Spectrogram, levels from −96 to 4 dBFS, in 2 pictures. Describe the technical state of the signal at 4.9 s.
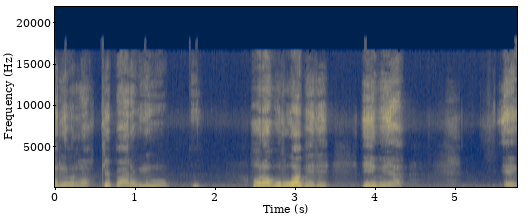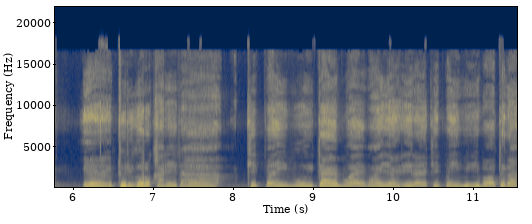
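At 4.9 s the signal is intact, with no audible technical fault at that point in the speech.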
